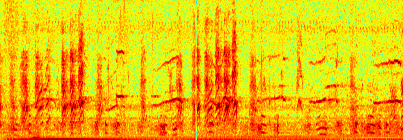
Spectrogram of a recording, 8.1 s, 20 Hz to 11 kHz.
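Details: Osprey calling at the Charlo osprey nest on 29 August 2021: a rapid run of short, sharp chirps repeated through about eight seconds, with a steady low electrical hum underneath.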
